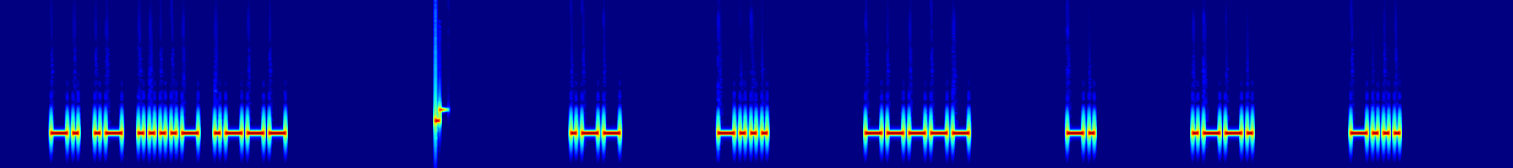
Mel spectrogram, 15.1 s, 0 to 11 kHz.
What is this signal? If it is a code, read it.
Morse code, heard as a keyed tone, about 22 wpm, spaced as for 10 wpm, 700 Hz. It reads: NA4J WB0NPB
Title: USA Call Signs - 6x Character Spacing - 22wpm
